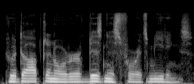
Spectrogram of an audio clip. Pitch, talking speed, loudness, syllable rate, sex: 125 Hz, 275 wpm, -16 LUFS, 7.6 syllables/s, male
